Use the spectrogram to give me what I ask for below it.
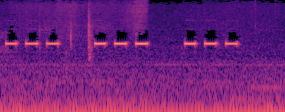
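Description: A car backs into a driveway, its reversing alert sounding steady high beeps in three groups of three over a low engine rumble, with no talk.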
